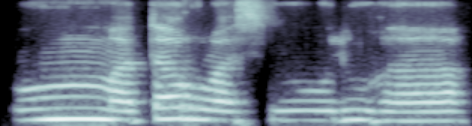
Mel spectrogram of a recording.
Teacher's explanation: را سے پہلے کیونکہ فتح کی تنوین ہے تو یہاں پر بھی موٹا ہی را پڑھا جائے گا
